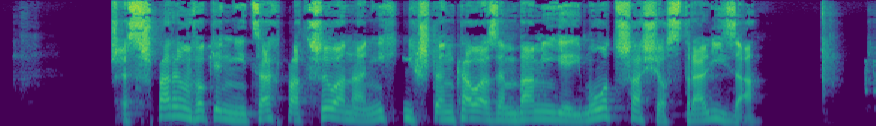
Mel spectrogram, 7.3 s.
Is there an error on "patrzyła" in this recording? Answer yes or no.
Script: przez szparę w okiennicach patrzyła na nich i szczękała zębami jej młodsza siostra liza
no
